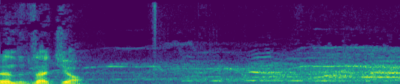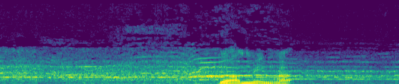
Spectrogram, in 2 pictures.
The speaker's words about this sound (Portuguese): E são as pessoas nos arranha-céus de Xangai, fechadas dentro de casa, a gritar, a dizer que querem sair de casa.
